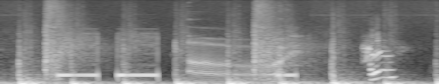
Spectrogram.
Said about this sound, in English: Ooh, bit of a ringing tone, that's good. Ooh, please pick up, please pick up.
